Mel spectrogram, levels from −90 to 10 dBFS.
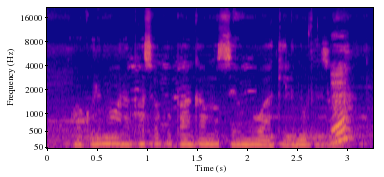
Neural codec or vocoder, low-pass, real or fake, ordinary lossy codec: vocoder, 44.1 kHz, 128 mel bands every 512 samples, BigVGAN v2; none; fake; none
